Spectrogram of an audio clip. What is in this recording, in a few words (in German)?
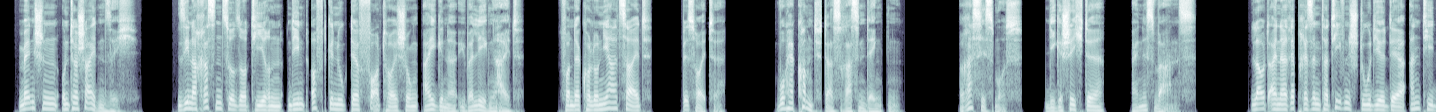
Doku; Rassismus; LOFT VOICES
